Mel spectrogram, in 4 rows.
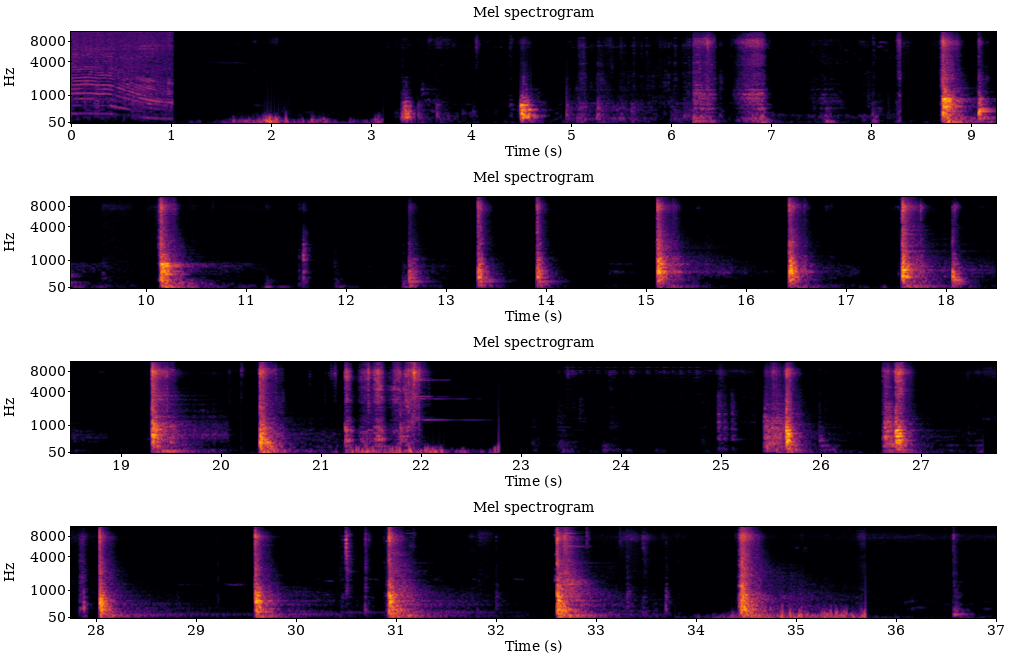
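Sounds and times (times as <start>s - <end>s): sharp strokes on timber: 0.0s - 1.0s.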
